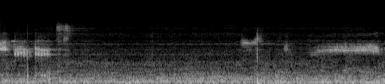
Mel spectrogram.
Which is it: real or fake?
fake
